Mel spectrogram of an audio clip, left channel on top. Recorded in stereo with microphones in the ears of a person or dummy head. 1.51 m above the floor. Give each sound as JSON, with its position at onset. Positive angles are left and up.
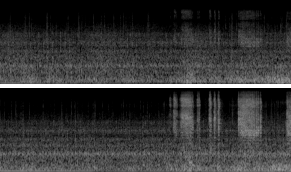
{"t": 1.7, "sound": "tape being pulled", "side_deg": -65}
